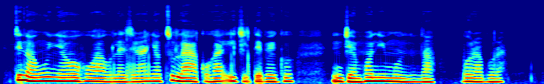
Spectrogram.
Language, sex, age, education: Igbo, female, 15-29, tertiary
